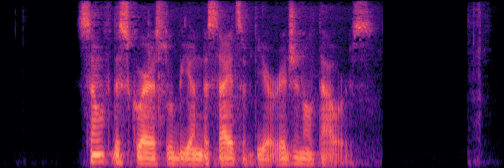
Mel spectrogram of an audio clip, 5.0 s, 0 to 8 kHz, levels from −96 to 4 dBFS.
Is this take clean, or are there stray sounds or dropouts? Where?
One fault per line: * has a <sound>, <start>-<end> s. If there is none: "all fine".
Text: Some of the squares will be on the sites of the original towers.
all fine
